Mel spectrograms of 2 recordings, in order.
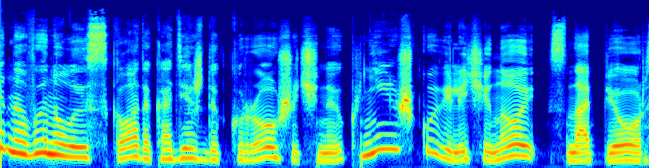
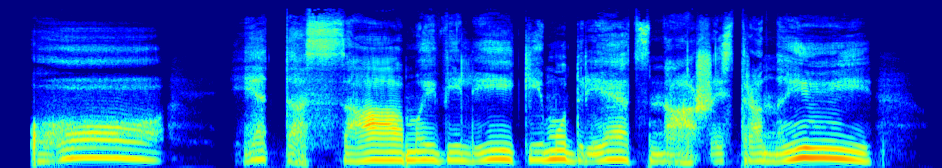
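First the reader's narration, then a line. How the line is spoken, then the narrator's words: Old woman whispering. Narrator (Russian): прошептала старушка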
